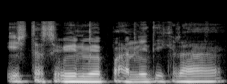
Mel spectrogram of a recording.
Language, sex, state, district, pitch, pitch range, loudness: Hindi, male, Bihar, Patna, 130 Hz, 125-135 Hz, -15 LUFS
